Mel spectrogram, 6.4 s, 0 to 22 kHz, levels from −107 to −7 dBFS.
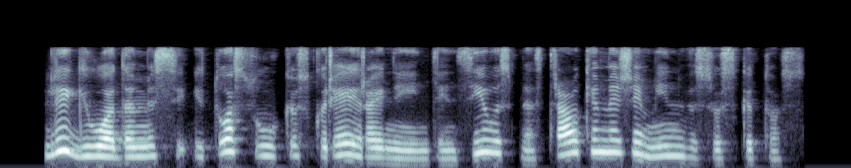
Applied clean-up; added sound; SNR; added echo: none; none; none; none.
